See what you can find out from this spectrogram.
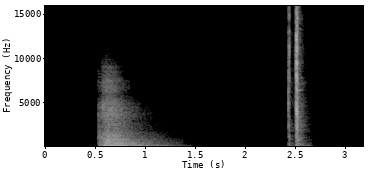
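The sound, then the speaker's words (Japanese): A front entrance door is pushed shut: a soft swishing rush of movement, a moment of quiet, then one sharp, solid thud as it closes, with no voices. “こんな話をするなら玄関を閉めてください。”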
